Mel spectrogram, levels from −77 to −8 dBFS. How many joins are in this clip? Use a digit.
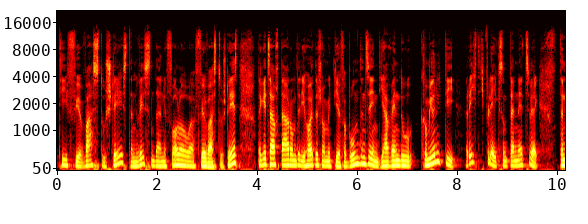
1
